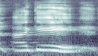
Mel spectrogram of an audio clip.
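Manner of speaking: high, giddy laugh breaking into words. Real, not acted. Mother laughs with her daughter at the wedding, giggly.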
